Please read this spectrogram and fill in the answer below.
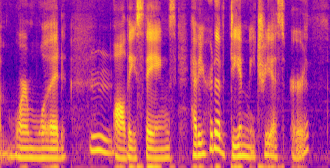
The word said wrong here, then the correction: diatomaceous: Diatomaceous earth? – Yes.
